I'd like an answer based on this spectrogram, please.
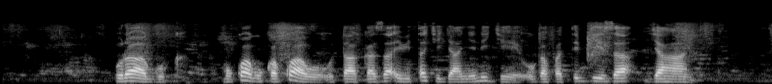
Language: Kinyarwanda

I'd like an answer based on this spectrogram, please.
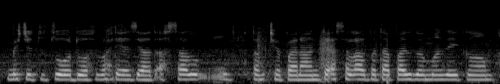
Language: Kashmiri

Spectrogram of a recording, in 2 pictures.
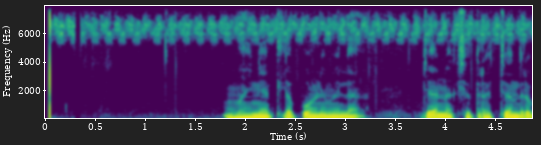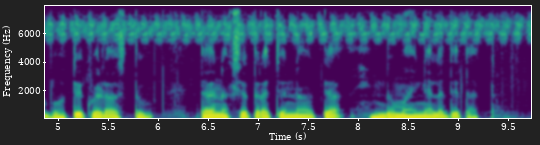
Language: Marathi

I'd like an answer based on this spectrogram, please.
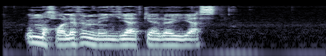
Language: Persian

